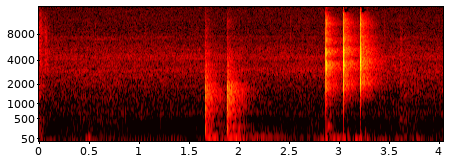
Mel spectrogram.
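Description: Quiet after the sanding stops, then a soft knock about halfway through and three quick, sharp clicks near the end as the wooden-backed sanding pad and pencil are handled.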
